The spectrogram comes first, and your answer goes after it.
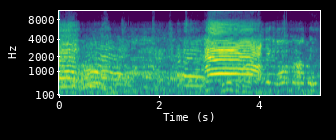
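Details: Sheep at the Atpadi goat and sheep market on Saturday, 15 July 2024. Wavering, harmonic bleats overlap one another, with a loud, drawn-out bleat near the middle. Voices and market chatter sound underneath.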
